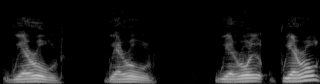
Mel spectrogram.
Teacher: it's a ra sound that appears to link, right? The end of one word with the beginning of the next one. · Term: linking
